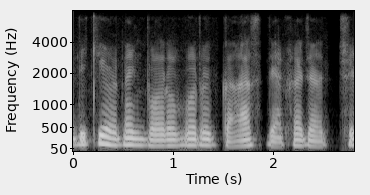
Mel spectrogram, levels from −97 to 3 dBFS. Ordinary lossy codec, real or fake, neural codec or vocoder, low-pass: Opus, 32 kbps; fake; codec, 16 kHz, 16 kbps, FunCodec, trained on LibriTTS, 50 frames a second; 7.2 kHz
